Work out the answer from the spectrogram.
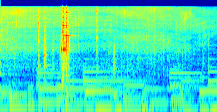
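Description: Sliced artichokes and minced garlic frying in olive oil in a very hot wok: a steady sizzle, with one sharp knock about a second in.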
